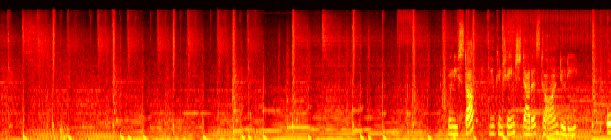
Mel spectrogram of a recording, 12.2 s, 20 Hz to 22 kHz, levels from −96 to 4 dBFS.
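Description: Five sharp, isolated clicks break the audio, at 1.36, 4.13, 5.77, 8.60 and 10.26 seconds. Each is a single snap with nothing audibly missing around it. Each shows as a thin vertical line through the spectrum. The likely cause is dropped samples, where well under a millisecond of the stream goes missing. The waveform then jumps straight from one value to a later one. That sudden step, not any lost sound, is what produces each click.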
